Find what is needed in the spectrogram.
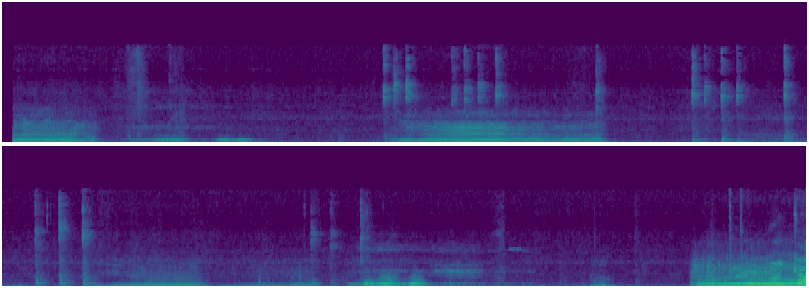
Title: Snoring dog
